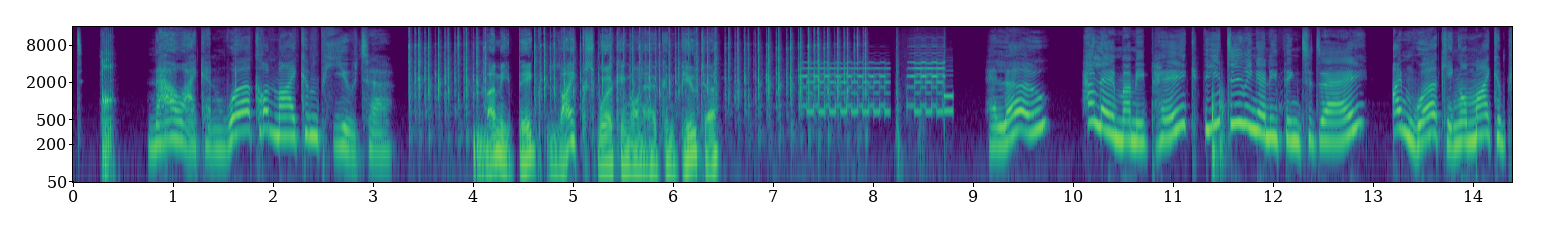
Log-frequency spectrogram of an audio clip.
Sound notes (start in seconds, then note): 5.1 phone ringing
